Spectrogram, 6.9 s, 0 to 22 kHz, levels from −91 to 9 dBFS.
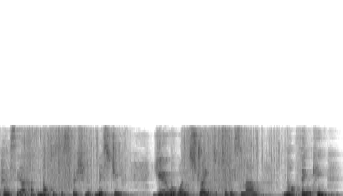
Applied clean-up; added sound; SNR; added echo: none; Fire; 16 dB; reverberation time 0.6 s.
